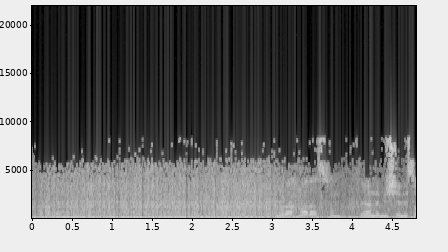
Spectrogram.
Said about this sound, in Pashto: د نوموړي خبرې د شیرینۍ جوړولو د ماشین په غږ پیلېږي.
